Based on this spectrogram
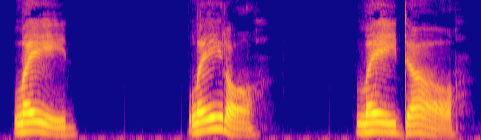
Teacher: For the D, you hold the air in, the same as for a final D. Then for the L, you release it around the sides of the tongue.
